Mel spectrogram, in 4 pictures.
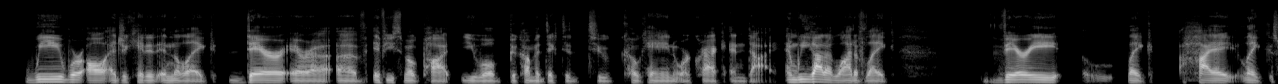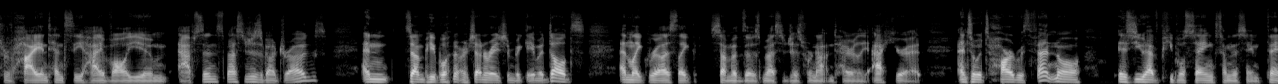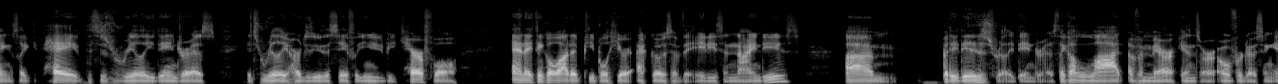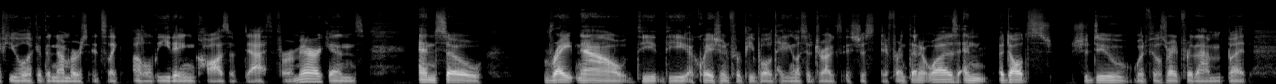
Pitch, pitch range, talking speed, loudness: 90 Hz, 85-100 Hz, 200 wpm, -22 LUFS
